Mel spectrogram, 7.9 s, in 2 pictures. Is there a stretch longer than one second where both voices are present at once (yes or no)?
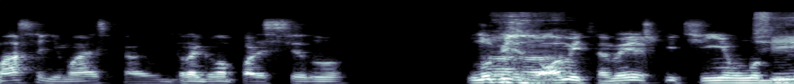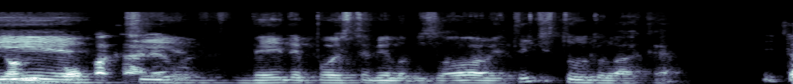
yes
